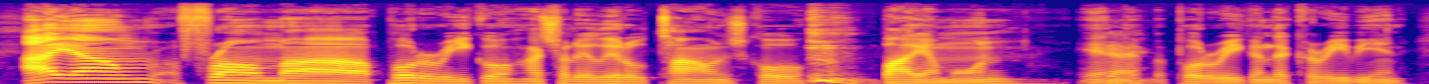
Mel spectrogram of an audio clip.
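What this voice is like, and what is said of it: Noticeable foreign accent in English. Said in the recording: “you do obviously have an accent”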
